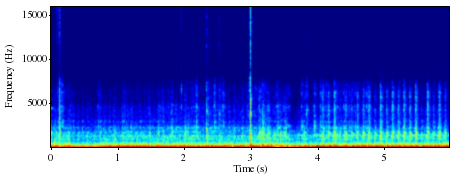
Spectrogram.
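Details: 1989 Pontiac Firebird 5.0L 305 V8 at idle: deep rumble with light uneven metallic rattle near flexplate; louder with A/C on, changes or stops shifting P/R/D/N; flexplate bolts tight, no cracks; slip yoke slight play; highway vibration 100-110 km/h; cause unknown.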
